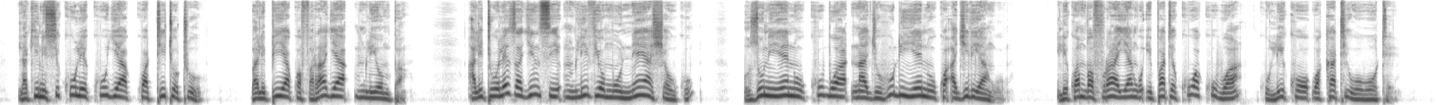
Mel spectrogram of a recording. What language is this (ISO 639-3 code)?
swa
